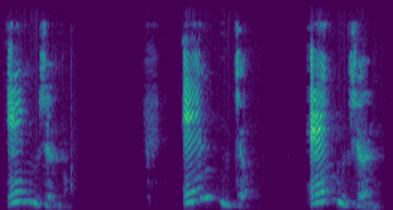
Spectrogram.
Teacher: इसमें क्या पैटर्न है? Stressed followed by unstressed. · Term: trochaic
